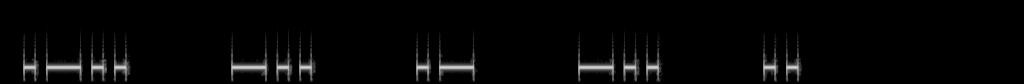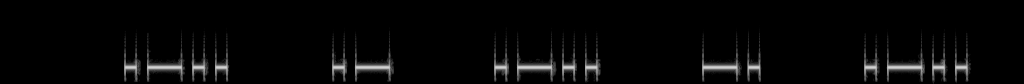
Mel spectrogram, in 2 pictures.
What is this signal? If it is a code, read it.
Morse code, heard as a keyed tone, about 10 wpm, spaced as for 6 wpm, 800 Hz. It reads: LDADI LALNL
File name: LEZIONI / 5 LBVC / 5 L ws 10wpm 3636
